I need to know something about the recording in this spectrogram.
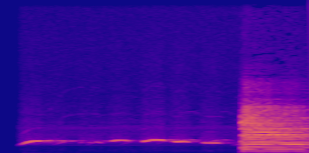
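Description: Opening of a rock song: a lone whistled melody line that slides up into its first note and wavers through a few short phrases. Just before the end, the full band comes in with distorted electric guitar.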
